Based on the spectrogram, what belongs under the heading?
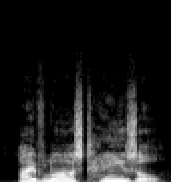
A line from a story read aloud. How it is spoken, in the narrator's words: William Wallace cried to his friend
